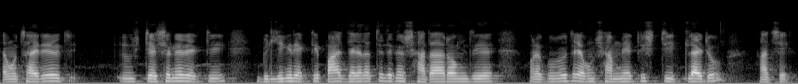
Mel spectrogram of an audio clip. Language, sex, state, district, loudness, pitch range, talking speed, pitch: Bengali, male, Tripura, West Tripura, -19 LUFS, 130-145 Hz, 120 wpm, 135 Hz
